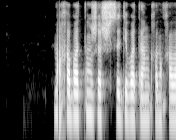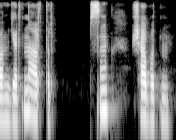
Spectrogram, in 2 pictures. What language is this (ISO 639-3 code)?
kaz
